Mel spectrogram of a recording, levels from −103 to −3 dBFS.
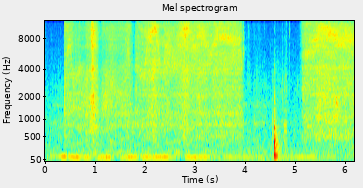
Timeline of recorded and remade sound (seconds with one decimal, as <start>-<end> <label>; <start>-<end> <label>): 0.0-0.6 recorded; 0.6-1.6 remade; 1.6-2.4 recorded; 2.4-3.0 remade; 3.0-6.2 recorded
